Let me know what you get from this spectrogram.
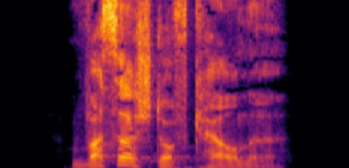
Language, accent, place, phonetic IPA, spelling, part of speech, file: German, Germany, Berlin, [ˈvasɐʃtɔfˌkɛʁnə], Wasserstoffkerne, noun, De-Wasserstoffkerne.ogg
- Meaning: nominative/accusative/genitive plural of Wasserstoffkern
